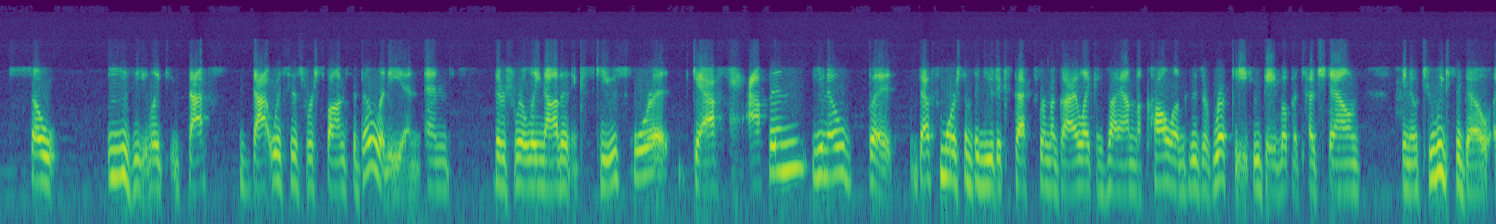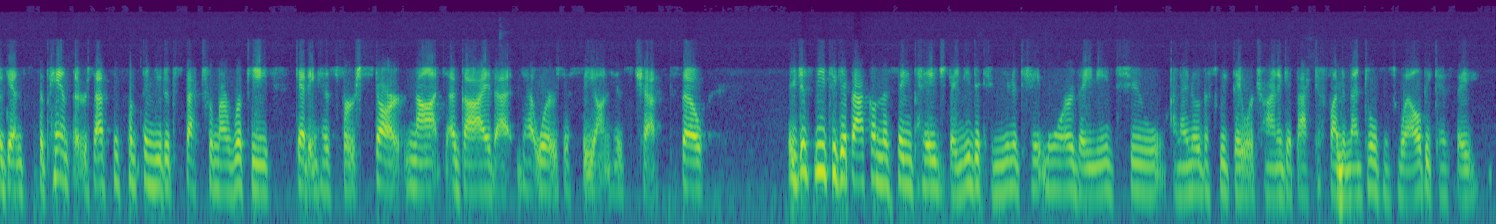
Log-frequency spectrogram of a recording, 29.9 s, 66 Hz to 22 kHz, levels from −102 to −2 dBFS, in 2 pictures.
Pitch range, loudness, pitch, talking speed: 155-195 Hz, -19 LUFS, 175 Hz, 215 wpm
